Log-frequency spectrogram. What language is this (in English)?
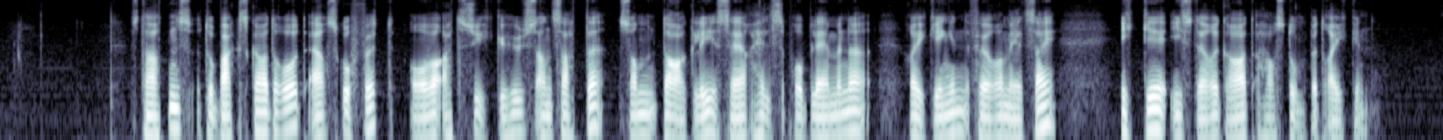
Norwegian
